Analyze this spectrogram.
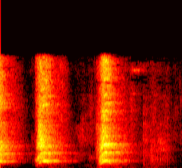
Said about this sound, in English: Okay, so you're gonna hear her bark. Oops. Okay, hold on, you guys. You can, not her bark, but Lyra's bark.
